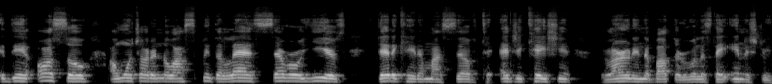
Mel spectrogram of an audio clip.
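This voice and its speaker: Loud and animated, a man talks at a very fast pace with a fairly high pitch and a bright, sharp tone. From Northern California. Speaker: YouTube livestream host, real estate commentator. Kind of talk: casual livestream commentary. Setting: home livestream at night.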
